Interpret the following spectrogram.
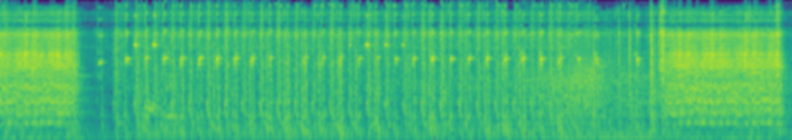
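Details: Old Ford Bronco, first cold start: engine stops, then long steady starter chugging at about four per second with lots of pedal pumping before it finally catches. Hard cold start.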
